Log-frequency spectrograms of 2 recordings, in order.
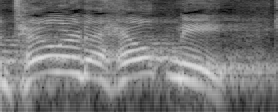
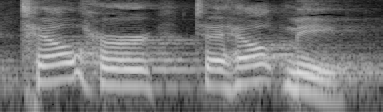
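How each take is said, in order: First: "tell her to help me" said as a command; bossy demand. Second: Said in the usual way. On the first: Shown as a demonstration. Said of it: "not asking for help". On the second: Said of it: "Instead of asking for help".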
